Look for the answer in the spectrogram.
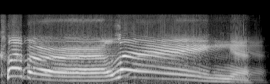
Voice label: announce, ENGLISH; Rocky; XBOX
